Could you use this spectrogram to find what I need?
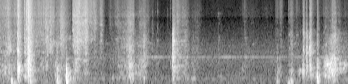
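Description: Boxes knock and rattle as they are set down and slid on a table.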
